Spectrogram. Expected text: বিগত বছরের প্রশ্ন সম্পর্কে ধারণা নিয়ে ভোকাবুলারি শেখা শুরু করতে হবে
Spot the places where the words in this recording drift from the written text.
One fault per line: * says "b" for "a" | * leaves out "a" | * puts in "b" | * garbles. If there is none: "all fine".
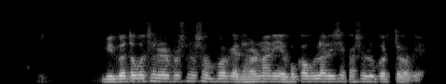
all fine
